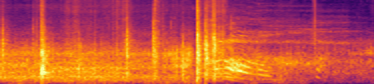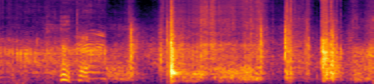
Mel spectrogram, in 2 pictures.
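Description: A skateboard clacks and snaps sharply against a ledge.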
